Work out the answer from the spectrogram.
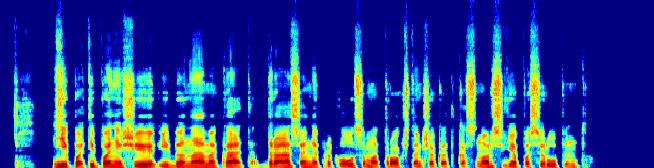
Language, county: Lithuanian, Klaipėda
